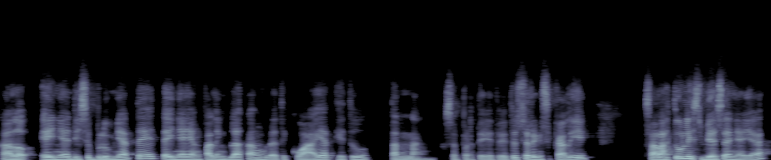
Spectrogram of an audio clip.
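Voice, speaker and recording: A man's voice: on the high side, fairly even intonation, fairly quick, no echo. A man teaching an English listening lesson in an online class, explaining step by step in a patient way with frequent fillers.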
